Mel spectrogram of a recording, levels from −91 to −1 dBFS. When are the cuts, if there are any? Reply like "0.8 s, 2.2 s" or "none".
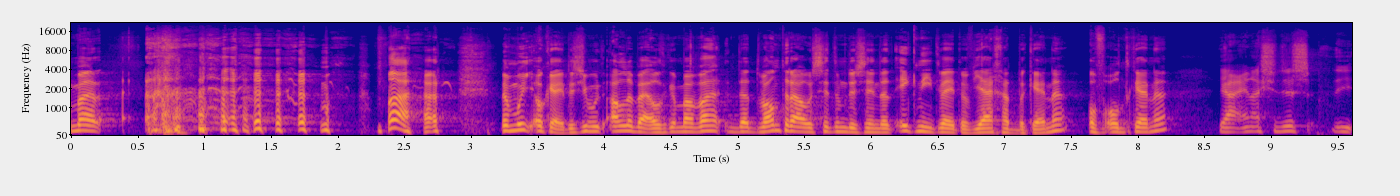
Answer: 8.6 s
